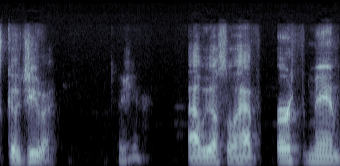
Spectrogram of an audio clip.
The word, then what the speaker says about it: Gojira: believe it is pronounced gojira yeah just like a godzilla just like the japanese name of godzilla yes yes it's gojira we also have earth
